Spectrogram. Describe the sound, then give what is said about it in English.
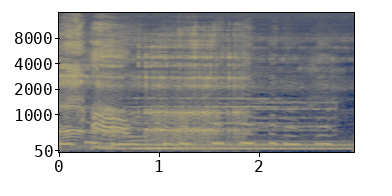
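A long, loud belch made while rating beers, drawn out for about three seconds, deep and rumbling with a wavering pitch, with no talking over it. “We'll be discussing and rating these beers with the Sudge rating plus our signature belching sounds.”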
